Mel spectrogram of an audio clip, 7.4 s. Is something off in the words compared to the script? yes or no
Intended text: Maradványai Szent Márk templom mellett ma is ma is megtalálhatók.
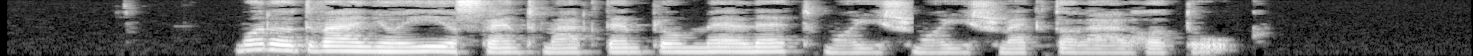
no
